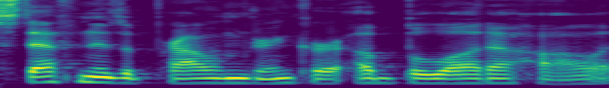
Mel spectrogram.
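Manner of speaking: ordinary talk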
